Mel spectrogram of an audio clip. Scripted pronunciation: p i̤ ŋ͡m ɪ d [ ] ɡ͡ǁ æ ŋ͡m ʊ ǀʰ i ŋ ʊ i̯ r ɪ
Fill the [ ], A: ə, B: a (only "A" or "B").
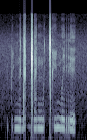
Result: A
